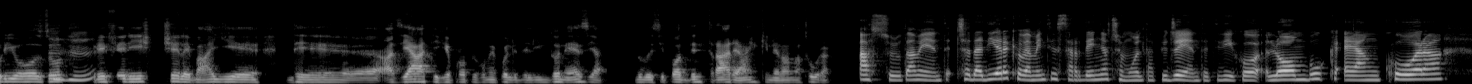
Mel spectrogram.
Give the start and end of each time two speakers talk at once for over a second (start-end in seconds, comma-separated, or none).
none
